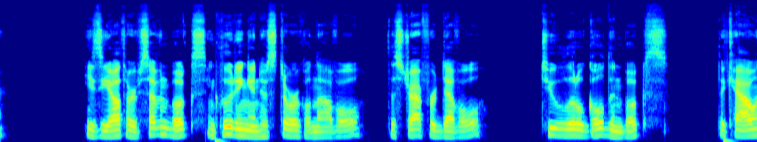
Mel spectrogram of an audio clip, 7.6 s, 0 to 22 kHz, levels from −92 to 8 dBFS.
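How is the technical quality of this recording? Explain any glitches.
The recording has two DC steps, at 2.15 s and 7.24 s. Each time, the waveform's zero line jumps by about -40 dBFS and then drains away through a 5 Hz high-pass. Each jump is heard as a brief low thump under the speech, which carries on unchanged.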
